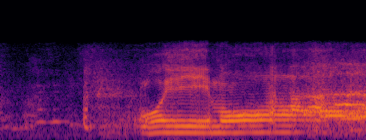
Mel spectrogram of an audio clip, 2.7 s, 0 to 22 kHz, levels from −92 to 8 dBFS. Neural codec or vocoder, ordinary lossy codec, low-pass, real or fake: autoencoder, 48 kHz, 32 numbers a frame, DAC-VAE, trained on Japanese speech; Opus, 16 kbps; 7.2 kHz; fake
